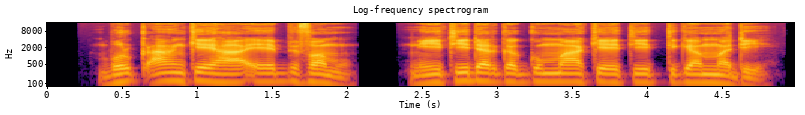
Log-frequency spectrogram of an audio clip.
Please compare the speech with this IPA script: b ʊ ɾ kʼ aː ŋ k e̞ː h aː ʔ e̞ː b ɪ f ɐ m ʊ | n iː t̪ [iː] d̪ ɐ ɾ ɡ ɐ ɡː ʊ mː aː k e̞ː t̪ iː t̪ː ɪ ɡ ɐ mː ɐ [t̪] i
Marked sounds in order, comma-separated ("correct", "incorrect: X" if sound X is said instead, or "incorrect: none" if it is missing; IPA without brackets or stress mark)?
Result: correct, incorrect: d̪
